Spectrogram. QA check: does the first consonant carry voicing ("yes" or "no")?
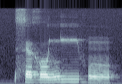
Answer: no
